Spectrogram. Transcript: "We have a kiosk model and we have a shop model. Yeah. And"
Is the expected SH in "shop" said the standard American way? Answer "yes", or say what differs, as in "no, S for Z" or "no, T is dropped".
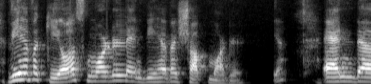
yes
